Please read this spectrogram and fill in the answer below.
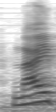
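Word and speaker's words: knife: कनाइफ यूज नहीं होता है ना, क्या होता है, कनाइफ यूज नहीं होता है। जैसे देखिए एक रूल होता है यहाँ से, के साइलेंट होता है ना, एक रूल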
